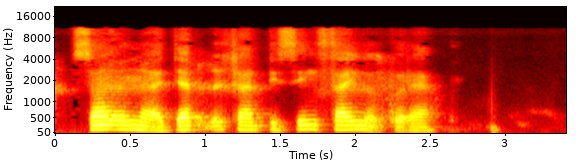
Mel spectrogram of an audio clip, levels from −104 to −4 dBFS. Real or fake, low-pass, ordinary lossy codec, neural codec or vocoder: fake; 10.8 kHz; MP3, 48 kbps; codec, 24 kHz, 0.9 kbps, WavTokenizer, large speech release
